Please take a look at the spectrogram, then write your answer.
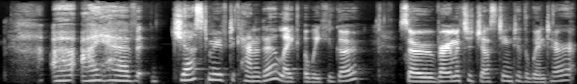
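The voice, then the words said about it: Australian accent. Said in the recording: “I'm Australian, if you can hear my accent.”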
